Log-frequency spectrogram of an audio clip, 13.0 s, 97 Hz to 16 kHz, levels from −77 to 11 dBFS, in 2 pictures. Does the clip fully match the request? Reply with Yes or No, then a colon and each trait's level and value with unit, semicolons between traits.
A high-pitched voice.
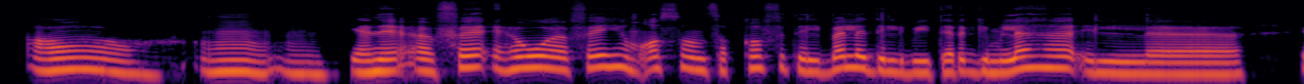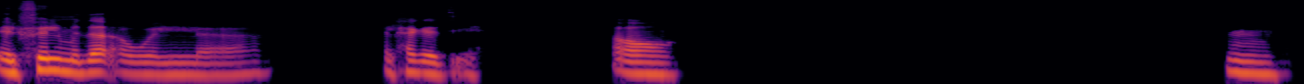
Yes: high, 210 Hz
